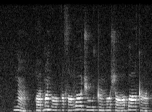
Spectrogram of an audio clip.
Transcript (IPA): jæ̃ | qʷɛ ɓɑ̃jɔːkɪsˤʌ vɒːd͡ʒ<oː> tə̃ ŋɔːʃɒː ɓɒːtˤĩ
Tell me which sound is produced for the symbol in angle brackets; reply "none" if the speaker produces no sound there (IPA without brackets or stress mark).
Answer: uː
